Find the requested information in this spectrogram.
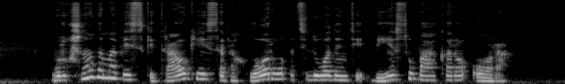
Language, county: Lithuanian, Kaunas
